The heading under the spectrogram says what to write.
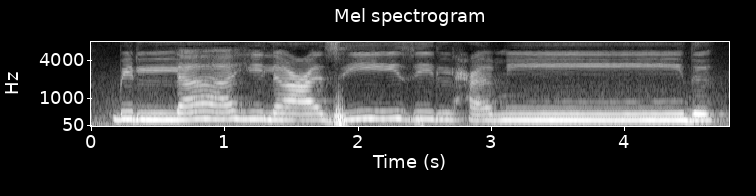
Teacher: آخر میں دال حروف قلقلہ ہے، آواز پلٹ کر آئے گی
